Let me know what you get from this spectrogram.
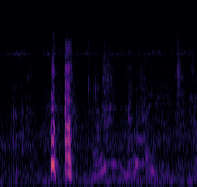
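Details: A female French Bulldog making weird noises gives two sharp snorting barks, then a low wavering moan that rises and falls.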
